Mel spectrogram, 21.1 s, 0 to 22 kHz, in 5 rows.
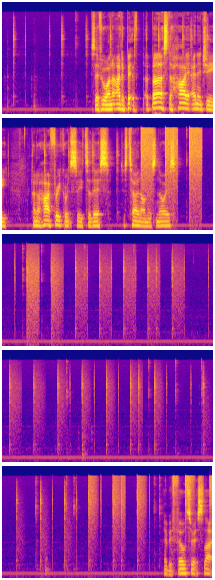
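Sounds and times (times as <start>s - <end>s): drum machine hi-hat pattern: 0.0s - 21.0s
low steady hum: 0.0s - 21.0s
synth noise burst: 7.0s - 8.2s, 8.9s - 12.1s, 12.8s - 15.9s, 16.7s - 19.8s.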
